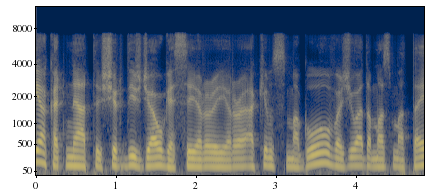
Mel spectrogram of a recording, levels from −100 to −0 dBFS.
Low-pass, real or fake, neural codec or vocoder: 7.2 kHz; fake; codec, 16 kHz, 1 kbps, X-Codec, HuBERT features, trained on LibriSpeech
